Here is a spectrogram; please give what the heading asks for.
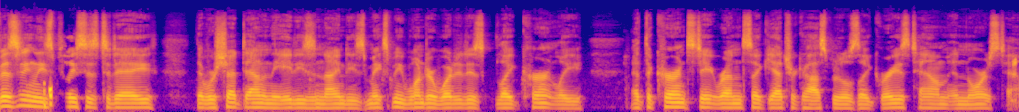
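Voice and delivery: ordinary talk, nothing marked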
